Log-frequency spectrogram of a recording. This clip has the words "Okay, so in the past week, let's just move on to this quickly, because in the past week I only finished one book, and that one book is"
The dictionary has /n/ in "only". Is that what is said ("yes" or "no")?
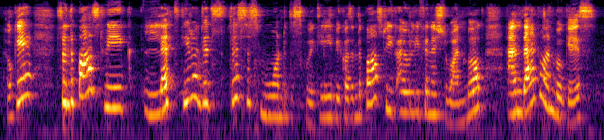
no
